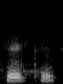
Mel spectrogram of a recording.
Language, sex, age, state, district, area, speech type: Hindi, male, 60+, Uttar Pradesh, Ayodhya, rural, conversation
